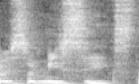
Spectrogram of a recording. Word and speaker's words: Meeseeks: Miss Meeseeks. Is that how you say it? – Yeah, Mr. Meeseeks.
